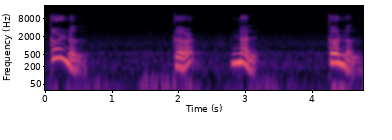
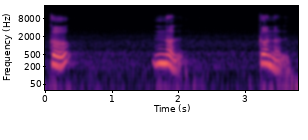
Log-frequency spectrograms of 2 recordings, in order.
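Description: First: कर्नल with a clear r, "kər-nəl", the middle take drawn out slowly; कर्नल repeated, rolling the r. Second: कर्नल split slowly into क and नल, then joined, r silent; कर्नल spelled out syllable by syllable with no r; no r sound. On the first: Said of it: "दूसरा pronunciation है उसमें आर उच्चारण के साथ है". (कर्नल, आर के साथ साफ़ उच्चारण) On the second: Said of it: "यहाँ पर आर का उच्चारण नहीं होगा". (कर्नल धीरे-धीरे, बिना आर के) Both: Shown as a demonstration.

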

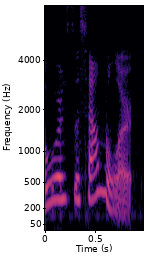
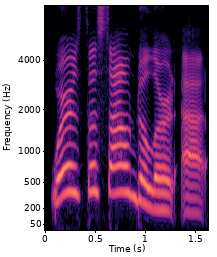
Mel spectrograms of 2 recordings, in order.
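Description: First: Soft, puzzled mutter to herself; quietly wondering where the alert went; quiet asking. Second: Raised, high, insistent question; loud puzzled call to the stream; louder calling out. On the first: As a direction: ask it under your breath, high and soft. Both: Real, not acted. Streamer hunting missing alert.

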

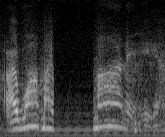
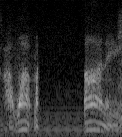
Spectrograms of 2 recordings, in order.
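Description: First: A bit higher, softer, pressing the demand; repeated threat. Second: Much softer, flat demand from a mob boss; quiet menace. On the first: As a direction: repeat it, unmoved and insistent. Mob boss repeating demand. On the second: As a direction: lean in and threaten softly. Mob boss leaning across table. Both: Retold or imitated.

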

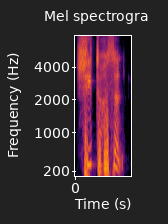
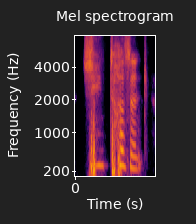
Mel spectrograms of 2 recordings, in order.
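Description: First: She doesn't. cried louder and higher; passionate insistence. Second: She doesn't. breathed without voice; intense whisper. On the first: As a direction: fling out She doesn't. in outrage. Passionate outburst, repeated denial. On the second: Repeat dropped to whisper. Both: Acted.

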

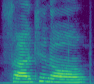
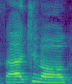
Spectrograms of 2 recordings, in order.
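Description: First: Slow, drawn-out "Sakin ol" stretched gently; slow soothing "Sakin ol" to the startled game character. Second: Loud firm "Sakin ol" as a command; loud "Sakin ol" to the startled game character; firm calming. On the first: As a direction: ease "Sakin ol" out slowly to calm her. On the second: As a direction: snap "Sakin ol" loudly to settle her down. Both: Acted. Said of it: "bir şey yok abla".

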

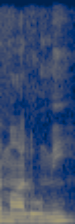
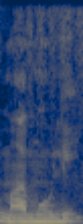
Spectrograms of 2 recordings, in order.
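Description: First: मालूमी said with the L before the M, ma-LOO-mee; slip of the tongue. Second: मामूली said with the M before the L, maa-MOO-lee; careful corrected मामूली; corrected word. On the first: Real, not acted. Teacher misreads the word in dictation, says मालूमी with swapped sounds. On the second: Shown as a demonstration. Teacher corrects herself for the class, clear मामूली. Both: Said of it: "मालूमी नहीं".

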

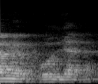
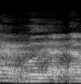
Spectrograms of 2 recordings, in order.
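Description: First: Softer mock of what people say; dropped echo of the gossip; quiet teasing repeat. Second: Said in the usual way. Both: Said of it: "वो तो ये जमाना बोलता है".

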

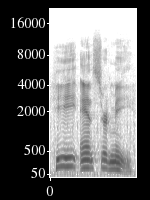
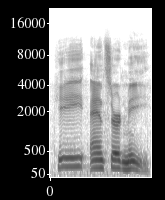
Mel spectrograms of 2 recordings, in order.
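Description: First: He answered me, slow, with he stressed; emphatic quote. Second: He answered me, said slow, with answered loud and drawn out; emphatic quote. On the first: Preacher repeating the verse, stressing he. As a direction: give the weight to he, slowly. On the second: Preacher reading the psalm in capitals, stressing answered. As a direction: lean hard on answered, slowly. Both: Shown as a demonstration.

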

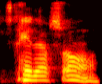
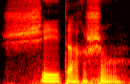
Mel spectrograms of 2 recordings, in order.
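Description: First: Chez Darchamps repeated with English sounds, plain s and no French r; anglicized repeat. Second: Chez Darchamps said slowly with French sounds, uvular r and nasal ending; French pronunciation. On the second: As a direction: say Chez Darchamps like a native French speaker, slow. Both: Shown as a demonstration. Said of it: "who's the French guy?".

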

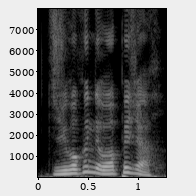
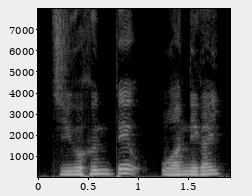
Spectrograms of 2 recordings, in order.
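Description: First: Quick Fukushima dialect with "終わっぺじゃ" falling at the end; Fukushima accent. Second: Fukushima dialect question, "終わんねがい" rising at the end; unhurried rising Fukushima question; Fukushima accent. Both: Shown as a demonstration. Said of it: "福島なまりだ、これが。".

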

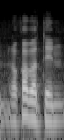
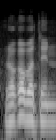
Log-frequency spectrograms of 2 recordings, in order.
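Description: No difference in how they are said.

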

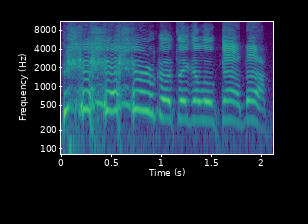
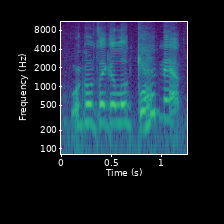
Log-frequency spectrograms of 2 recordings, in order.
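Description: First: High, slow and giggly; laughing cutesy repeat. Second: Said in the usual way. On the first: Acted. As his cat curls up to sleep, a slow laughing high coo. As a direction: savor each word through a laugh.

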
